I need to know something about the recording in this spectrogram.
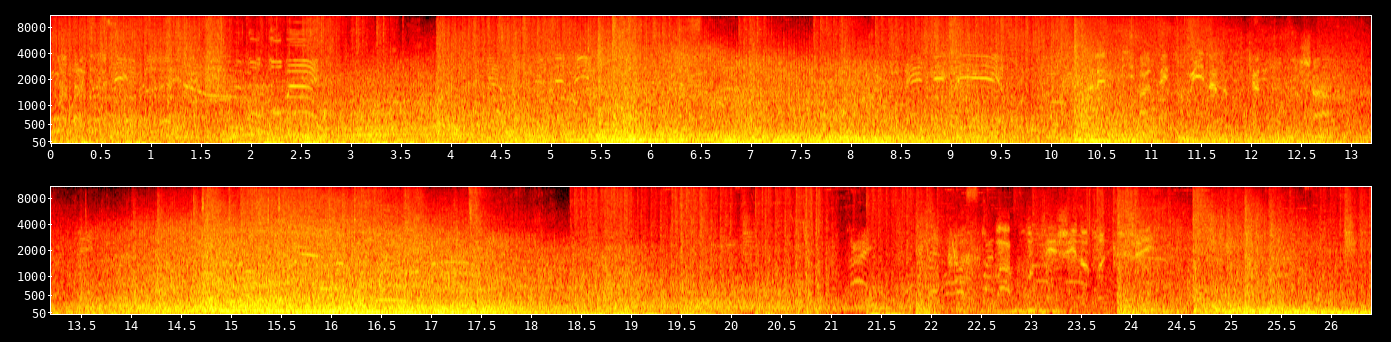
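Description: Gunfire and explosions rumble across a battlefield.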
